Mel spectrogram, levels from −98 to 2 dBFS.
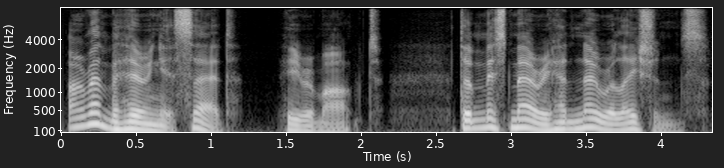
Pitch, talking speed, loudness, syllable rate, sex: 120 Hz, 180 wpm, -18 LUFS, 6.1 syllables/s, male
